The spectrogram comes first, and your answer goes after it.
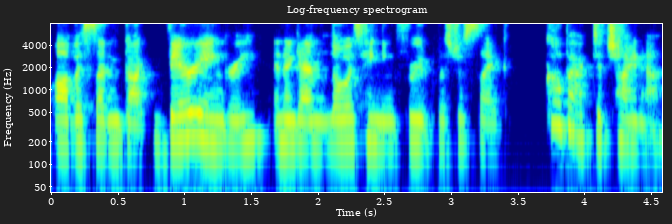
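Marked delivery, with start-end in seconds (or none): none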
